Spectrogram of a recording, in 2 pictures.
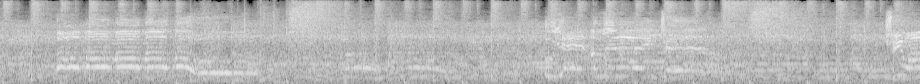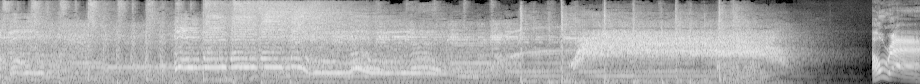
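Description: A cover version of a loud, driving rock song with a shouted, strained male vocal over distorted guitars and pounding drums, playing continuously before cutting off abruptly at the end.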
